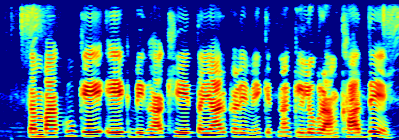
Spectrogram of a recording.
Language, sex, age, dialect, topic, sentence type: Magahi, female, 56-60, Western, agriculture, question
